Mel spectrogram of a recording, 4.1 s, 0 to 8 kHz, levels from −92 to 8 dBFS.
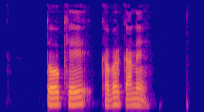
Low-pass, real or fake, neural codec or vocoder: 7.2 kHz; real; none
